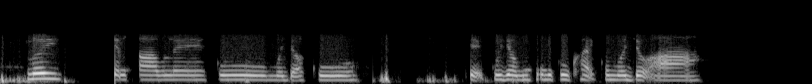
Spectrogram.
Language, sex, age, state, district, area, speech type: Santali, female, 18-30, Jharkhand, Pakur, rural, conversation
